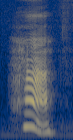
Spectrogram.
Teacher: every time I have F following an L I will not sound out the letter L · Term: silent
